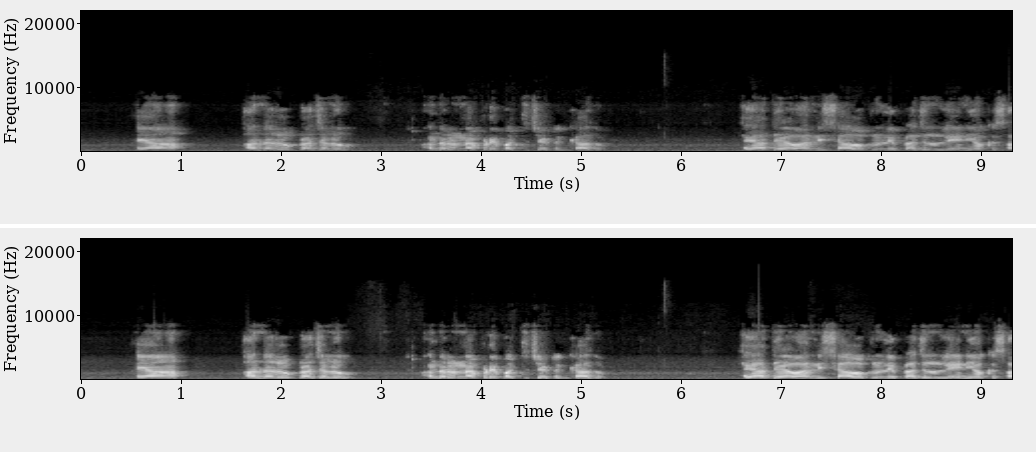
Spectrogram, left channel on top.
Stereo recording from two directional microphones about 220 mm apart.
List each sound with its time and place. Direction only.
0.5 s a sound: 65° right (ahead or behind)
1.5 s speech: 65° right (ahead or behind)
6.6 s speech: 65° right (ahead or behind)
